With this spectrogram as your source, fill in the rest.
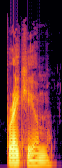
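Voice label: "brachium", English, British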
